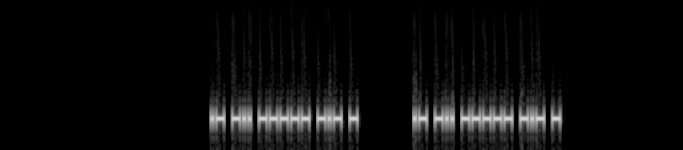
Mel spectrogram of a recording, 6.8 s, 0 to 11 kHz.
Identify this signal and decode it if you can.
Morse code, heard as a keyed tone, about 46 wpm, 700 Hz. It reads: AD0KT AD0KT
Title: USA Call Signs - 5 Characters - Repeated 2x - 45wpm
